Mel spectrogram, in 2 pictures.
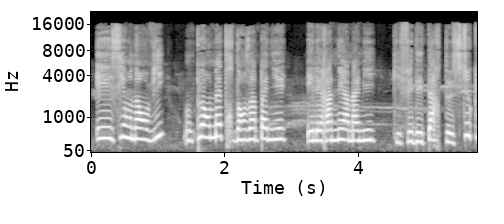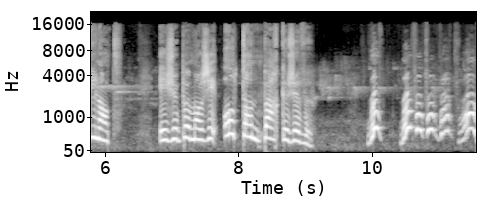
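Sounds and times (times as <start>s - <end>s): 
speech: 0.4s - 9.2s, 10.0s - 11.5s
large white and beige dog barking: 10.0s - 11.5s.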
